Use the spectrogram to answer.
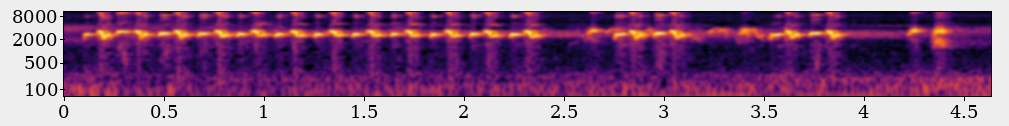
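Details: Clear-voiced sooty-headed bulbul lure call: a rapid, even string of bright chirped notes, more than a dozen in a row, then a short break and a few looser phrases near the end.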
